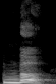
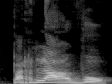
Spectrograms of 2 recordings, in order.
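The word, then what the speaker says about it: parlavo: persona Luis lailey parlaba otra cosa que tienes que tener en cuenta es la pronunciación de la v no es Bo es parlabo parlavi parlaba parlabamo parlabate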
